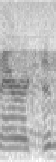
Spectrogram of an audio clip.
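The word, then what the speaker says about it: Erixon: squeezed along the boards by john erickson one erickson is spelled with an x e-r-i-x-o-n and uh the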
